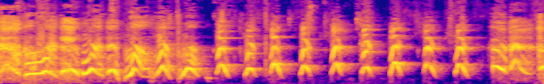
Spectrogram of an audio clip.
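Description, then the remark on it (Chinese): A woman's voice imitates a dog barking, giving a quick rhythmic series of about a dozen loud yelping barks in steady succession with no other talking. “好，老公你听好了，老婆我这就学母狗叫给他们听。”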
